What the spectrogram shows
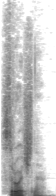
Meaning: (adverb) urgently (with a sense of urgency); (adjective) short neuter singular of сро́чный (sróčnyj)
- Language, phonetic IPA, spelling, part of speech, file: Russian, [ˈsrot͡ɕnə], срочно, adverb / adjective, Ru-срочно.ogg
